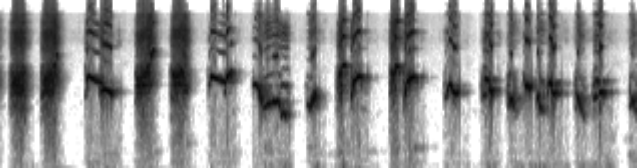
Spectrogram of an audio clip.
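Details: Greater green leafbird song for training caged birds: a rapid, varied stream of loud harsh bursts and rising and falling whistled notes, nearly continuous, with only short gaps between phrases.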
